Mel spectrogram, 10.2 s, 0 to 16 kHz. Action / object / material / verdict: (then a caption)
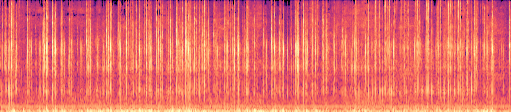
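tap / plastic game controller / plastic / none. Fingertips rapidly click the buttons of a black PS4-style plastic gamepad, producing a dense, continuous stream of short, bright plastic clicks. A steady low hum runs underneath the whole time.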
